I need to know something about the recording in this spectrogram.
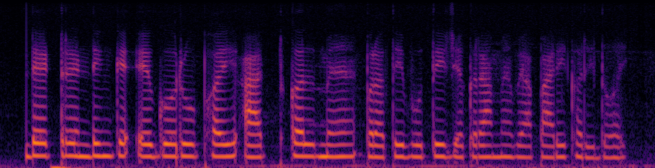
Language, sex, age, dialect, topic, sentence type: Magahi, female, 25-30, Southern, banking, statement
